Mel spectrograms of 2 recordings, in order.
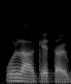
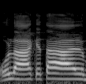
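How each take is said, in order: First: The voice is pitched low. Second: The voice is pitched slightly higher. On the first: The speaker calls it wrong. "이거보다는" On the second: The speaker calls it right. "살짝 올려서 얘기를 해주면"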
